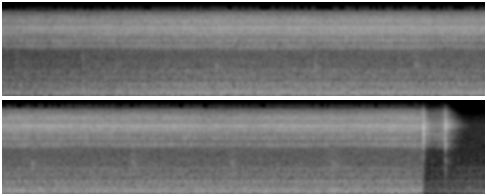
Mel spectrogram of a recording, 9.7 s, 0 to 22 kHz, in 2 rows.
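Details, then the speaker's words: Serviced Synchro-Compur size 0 shutter from a Voss Diax Standard camera, cocked fully to set the self-timer on X setting; fine, even buzzing escapement runs about nine seconds, then one crisp click as the shutter fires; self-timer works normally. "Now if we were to continue the cocking action all the way, we'll have set the self timer and you'll hear the self timer running down."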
